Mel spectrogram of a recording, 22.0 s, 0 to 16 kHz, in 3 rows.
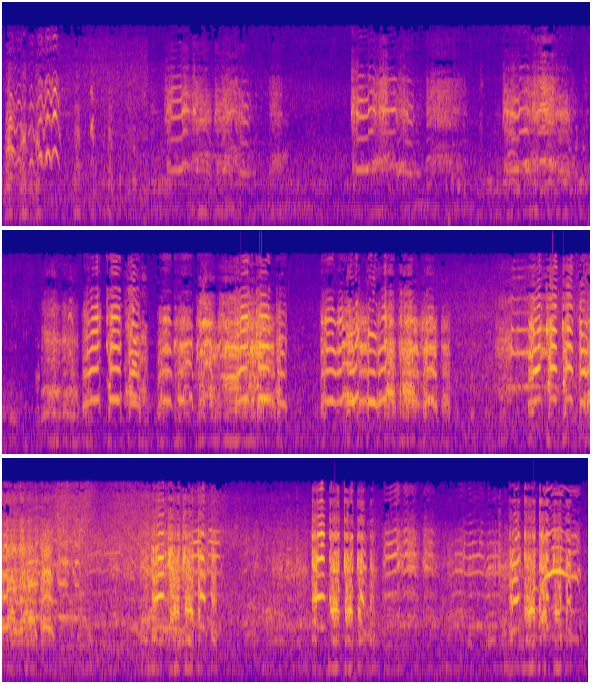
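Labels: Geese cackle quietly in the background on repeat. 0:00.0 - 0:07.4
A car drives by quietly. 0:00.7 - 0:07.3
Geese cackle loudly nearby on repeat. 0:07.9 - 0:17.5
A car drives by quietly. 0:13.0 - 0:22.0
Geese cackle repeatedly at a moderate volume in the background. 0:17.5 - 0:22.0
Geese cackle loudly nearby on repeat. 0:18.5 - 0:20.2
Geese cackle loudly nearby on repeat. 0:21.0 - 0:22.0

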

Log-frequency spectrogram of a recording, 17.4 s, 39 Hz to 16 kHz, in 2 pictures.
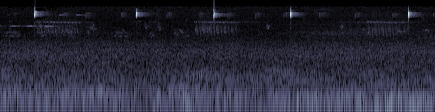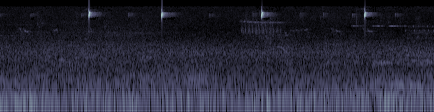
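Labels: A group of birds sing lively and repeatedly in the background. 0:00.0 - 0:11.2
A bird chirps once in the background. 0:00.5 - 0:00.9
A bird chirps once in the background. 0:02.5 - 0:02.9
A bird chirps once in the background. 0:04.1 - 0:04.4
A bird chirps once in the background. 0:05.7 - 0:06.0
A bird chirps once in the background. 0:08.0 - 0:08.3
A bird chirps once in the background. 0:10.3 - 0:10.6
An electronic device emits a repetitive noise. 0:11.2 - 0:13.4
A bird chirps once in the background. 0:11.8 - 0:12.1
A group of birds sing lively and repeatedly in the background. 0:13.4 - 0:17.4
A bird chirps once in the background. 0:13.8 - 0:14.1
A cuckoo sings rhythmically in the background. 0:15.2 - 0:17.4
A bird chirps once in the background. 0:15.8 - 0:16.2

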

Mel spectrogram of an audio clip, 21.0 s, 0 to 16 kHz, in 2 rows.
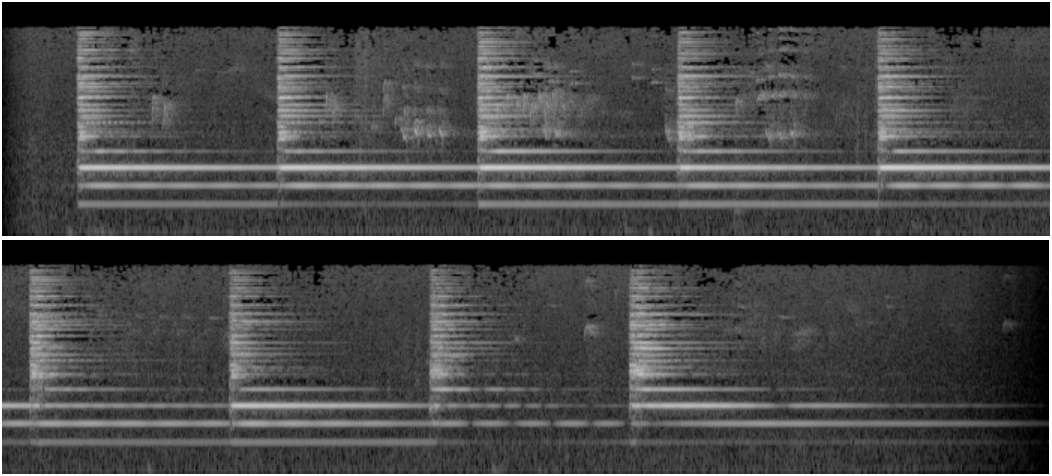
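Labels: A church bell is ringing. 0:00.6 - 0:06.5
A church bell rings and fades out. 0:06.6 - 0:08.8
A church bell rings in the distance. 0:08.9 - 0:14.3
A low-intensity church bell is ringing. 0:14.7 - 0:16.3
A church bell is ringing in the distance. 0:16.5 - 0:18.6
A small, intensity church bell ringing in its final phase. 0:18.8 - 0:20.6

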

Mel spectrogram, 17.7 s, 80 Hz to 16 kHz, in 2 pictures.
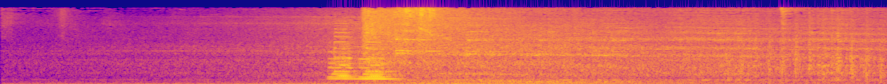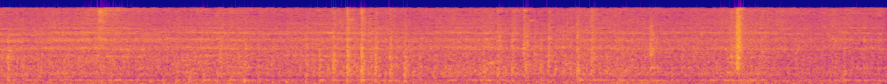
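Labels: Two train sirens blaring with a sharp, echoing sound. 0:03.1 - 0:04.2
A train passes by, producing a deep, rumbling mechanical noise with fluctuating loudness. 0:04.3 - 0:17.7

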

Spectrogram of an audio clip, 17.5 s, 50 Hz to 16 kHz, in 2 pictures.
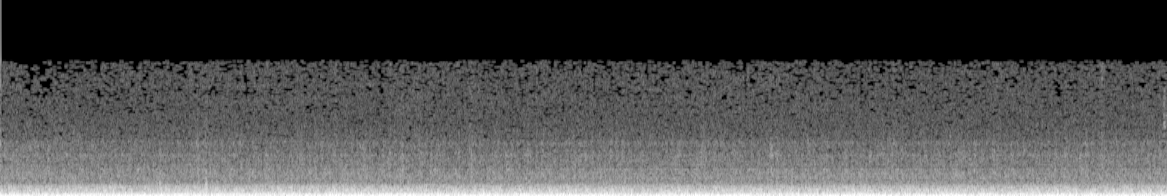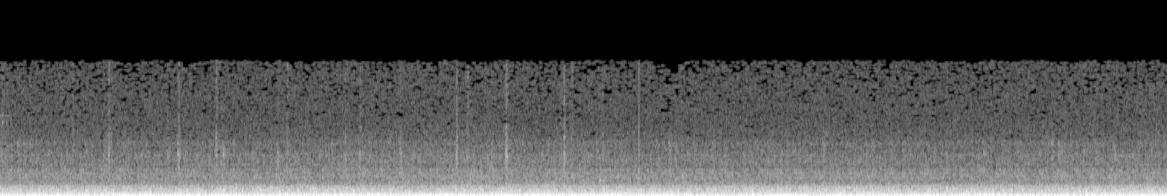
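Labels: Car engine idling. 0:00.0 - 0:17.5

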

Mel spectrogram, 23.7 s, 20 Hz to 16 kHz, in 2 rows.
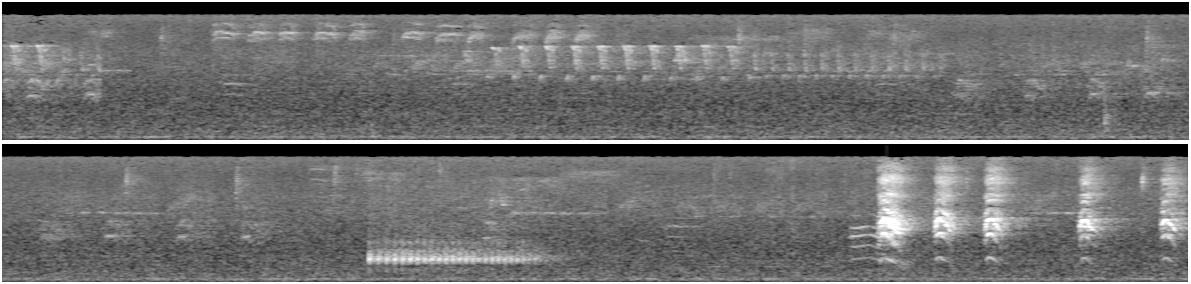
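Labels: Overlapping bird sounds in the distance. 0:00.0 - 0:20.3
The smooth sound of flowing water. 0:00.0 - 0:23.7
A woodpecker rapidly pecking a tree. 0:15.5 - 0:17.3
A crow is cawing repeatedly. 0:20.5 - 0:23.7

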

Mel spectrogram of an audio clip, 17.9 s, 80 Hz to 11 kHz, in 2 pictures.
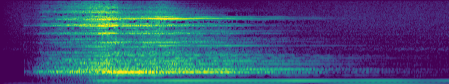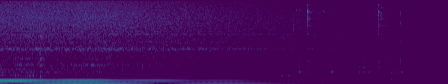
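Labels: A cymbal fades away slowly. 0:00.8 - 0:05.8

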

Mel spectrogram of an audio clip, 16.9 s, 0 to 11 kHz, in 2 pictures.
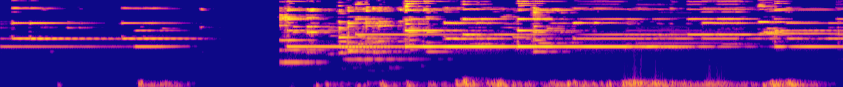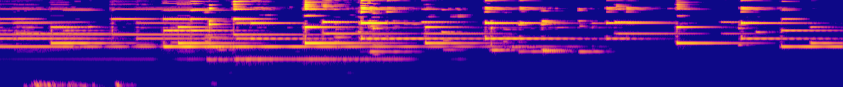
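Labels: Wind chimes playing in the wind. 0:00.1 - 0:16.9
Wind blowing outdoors. 0:00.5 - 0:10.7

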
